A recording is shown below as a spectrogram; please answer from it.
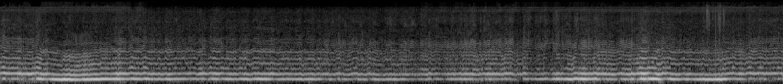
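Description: A bee hums a steady, low buzz that wavers gently in pitch as it flies close by.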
